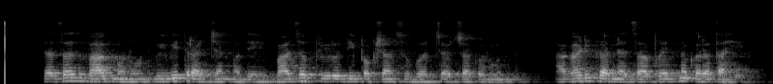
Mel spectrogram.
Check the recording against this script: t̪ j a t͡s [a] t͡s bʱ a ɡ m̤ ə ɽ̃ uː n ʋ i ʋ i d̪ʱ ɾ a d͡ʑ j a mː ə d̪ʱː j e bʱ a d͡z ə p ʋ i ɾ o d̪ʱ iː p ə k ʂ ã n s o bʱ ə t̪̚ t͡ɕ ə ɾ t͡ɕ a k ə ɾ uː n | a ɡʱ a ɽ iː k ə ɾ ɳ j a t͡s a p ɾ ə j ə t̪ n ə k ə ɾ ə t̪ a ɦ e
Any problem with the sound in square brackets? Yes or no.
no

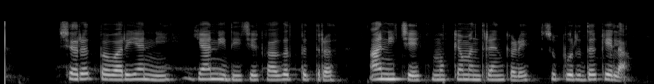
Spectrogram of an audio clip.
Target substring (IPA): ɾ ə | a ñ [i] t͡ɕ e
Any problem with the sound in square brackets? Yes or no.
no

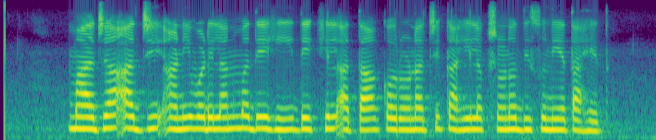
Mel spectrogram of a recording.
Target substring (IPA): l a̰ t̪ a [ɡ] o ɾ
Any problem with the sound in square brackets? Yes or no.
yes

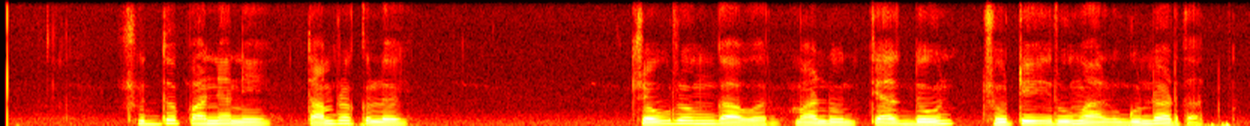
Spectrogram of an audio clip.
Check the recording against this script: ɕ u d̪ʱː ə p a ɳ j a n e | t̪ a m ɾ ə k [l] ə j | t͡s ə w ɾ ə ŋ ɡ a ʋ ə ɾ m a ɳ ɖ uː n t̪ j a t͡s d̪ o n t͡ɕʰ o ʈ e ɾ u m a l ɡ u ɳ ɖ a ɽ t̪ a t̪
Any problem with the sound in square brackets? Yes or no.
no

